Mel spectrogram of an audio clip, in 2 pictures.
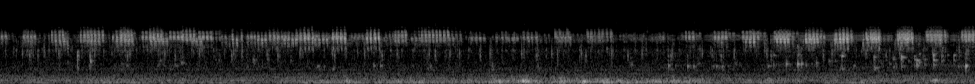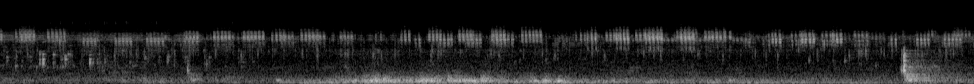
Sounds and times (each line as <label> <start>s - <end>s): Corixidae (water boatmen) 0.0s - 19.4s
